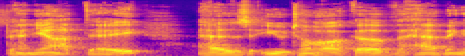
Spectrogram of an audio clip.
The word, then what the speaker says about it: piñata: But everywhere, children would be talking about breaking a piñate, pronounced peñate, as you talk of having a tree.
